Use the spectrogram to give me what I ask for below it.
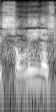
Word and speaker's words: Salina: is a Salina Kansas there's a Salinas California so that's why I keep mispronouncing it but here they call it Salina Kansas I think I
